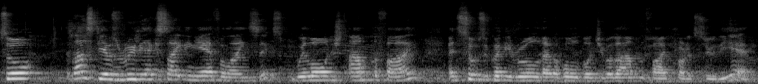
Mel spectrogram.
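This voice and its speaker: A man talks very fast with a high pitch, lively intonation and a northern English accent. Noticeable background noise and audible room echo are present. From northern England. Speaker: product demonstrator. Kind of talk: product demo.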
